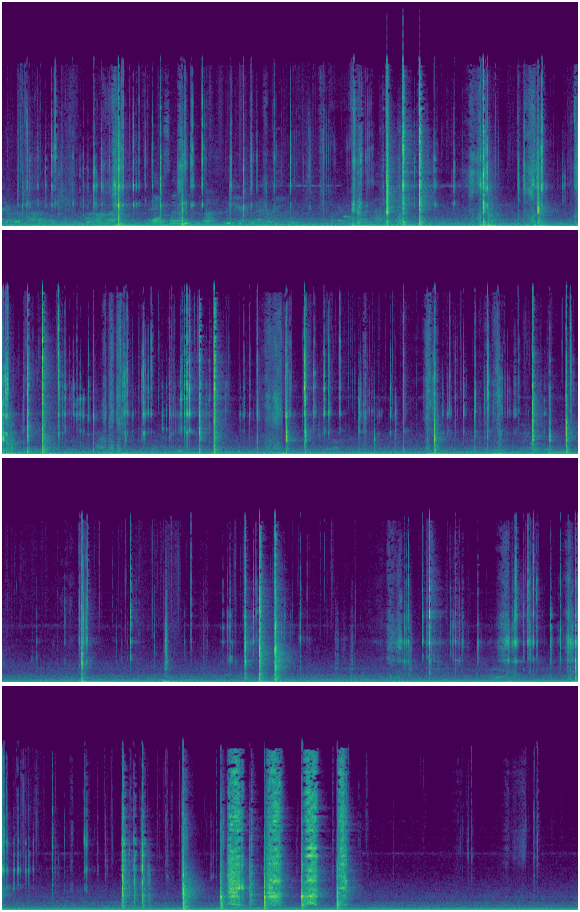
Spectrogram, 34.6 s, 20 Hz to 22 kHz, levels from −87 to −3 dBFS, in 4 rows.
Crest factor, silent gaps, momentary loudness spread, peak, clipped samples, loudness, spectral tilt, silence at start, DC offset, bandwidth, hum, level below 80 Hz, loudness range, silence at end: 26 dB; none; 19 LU; 0 dBFS; under 0.1%; -24 LUFS; -2 dB/octave; 0 s; under 0.1%; 17 kHz; none; -32 dBFS; 11 LU; 0 s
